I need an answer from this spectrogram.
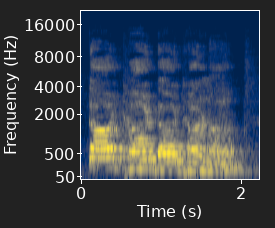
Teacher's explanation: तो तालु जो खुरदुरा हिस्सा है, खुरदुरा भाग है, उसके ठीक ऊपर चिकना हिस्सा जो होता है वह मूर्धा कहलाता है। जब हम ट बोलते हैं तो हमारी जीभ जहां मुड़कर टच होती है वही हिस्सा मूर्धा है, वहीं हवा टकराती है, स्पर्श करती है और बाहर निकलती है। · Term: ट वर्ग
